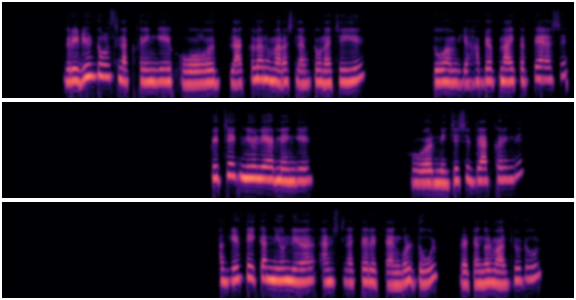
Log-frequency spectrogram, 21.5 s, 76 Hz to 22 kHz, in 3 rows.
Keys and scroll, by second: 1.6 space.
